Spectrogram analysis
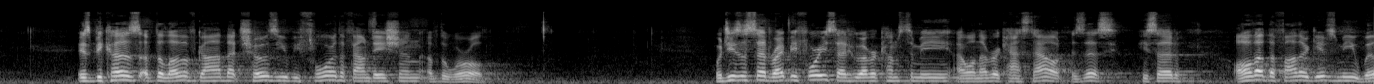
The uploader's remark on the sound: this recording is from 11/19/23 when the same sermon was preached at Ascension Presbyterian in Hillsboro, OR.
